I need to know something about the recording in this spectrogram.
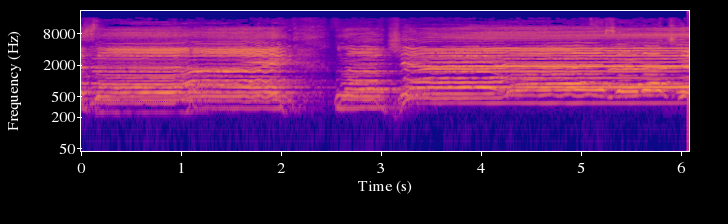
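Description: Four women singing a cappella in close four-part barbershop harmony, holding chords. The sound breaks off briefly about two and a half seconds in, then resumes with a long sustained chord.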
